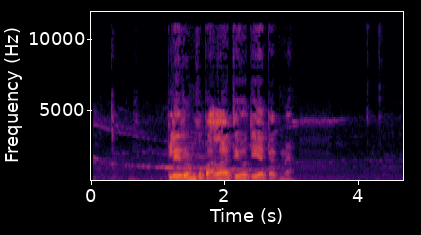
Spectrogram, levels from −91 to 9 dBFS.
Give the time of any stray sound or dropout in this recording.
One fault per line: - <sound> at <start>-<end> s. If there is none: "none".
none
